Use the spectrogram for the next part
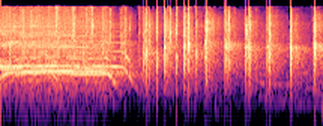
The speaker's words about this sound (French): Et sous vos applaudissements, Delphine Rivet de Reviewer vient de nous rejoindre.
